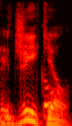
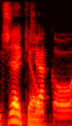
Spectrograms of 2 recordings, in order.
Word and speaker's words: Jekyll: А вы знаете, что правильно произносить именно как Джикил? Так его назвал создатель Роберт Лу Стивенсон. Но с неправильным произношением был создан фильм. И теперь его называют Джекил.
